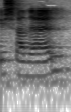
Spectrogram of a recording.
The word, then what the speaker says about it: Chanel: uh you have um chanel chanel we say chanen too like like the french the original french word we say chanel dior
